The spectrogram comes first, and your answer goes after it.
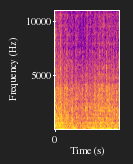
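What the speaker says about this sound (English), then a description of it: "we'll go over to the sewing machine and do that" A sewing machine stitching quilt fabric runs at a fast, even mechanical whir with a steady rapid needle rhythm, close and loud throughout, with no voices.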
